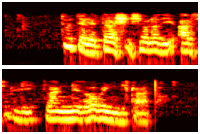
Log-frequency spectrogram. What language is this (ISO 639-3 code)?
ita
